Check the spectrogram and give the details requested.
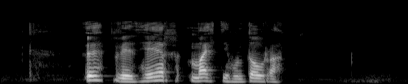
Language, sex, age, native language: Icelandic, male, 40-49, Icelandic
